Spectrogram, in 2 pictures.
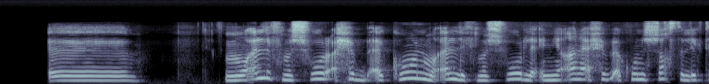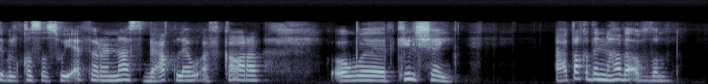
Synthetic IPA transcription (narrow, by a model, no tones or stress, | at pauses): ʔa | mʊʔalːɪfmaʃhuːɾʔa̰ħabːʔa̰kuːnmʊʔa̰lːɪfmaʃhuːɾlɪʔɪnːiʔanaʔaħabːʔakuːnɪʃːɑxsˤɪlːijɪk̚t̪ɪbɪlqɨsˤɑsˤwɪjʔa̰θːɪɾɪnːaːsbʕaqlawʔa̰fkɑːɾˤɑ | wbkɪlːʃeː | ʔaʕt̪aqɪd̪ʔɪnːɦaːðaʔɑ̰fðˤɑl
